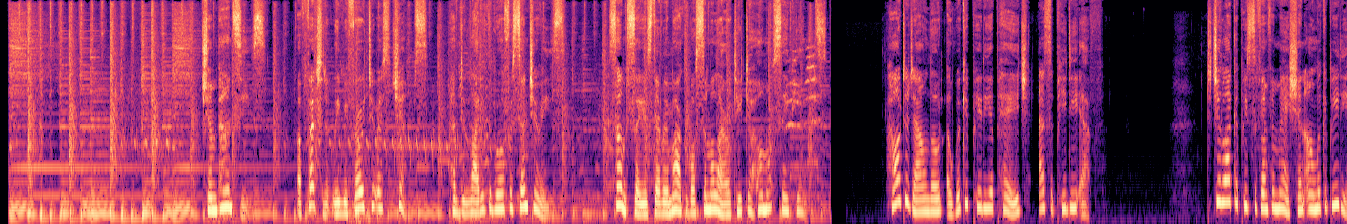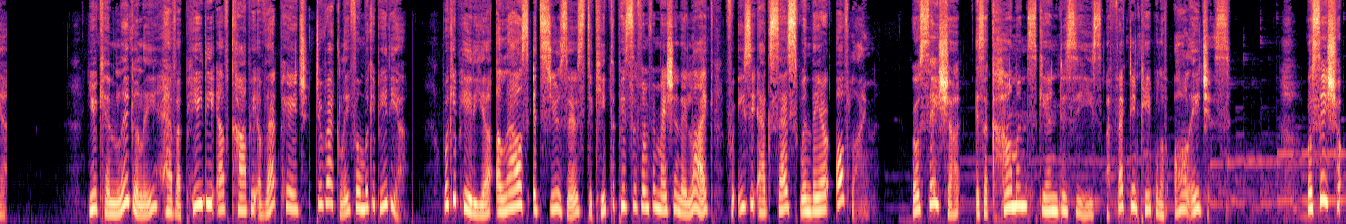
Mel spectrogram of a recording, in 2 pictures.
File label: Corporate Explainer Elearning Compilation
